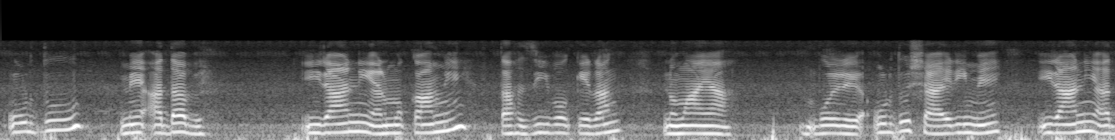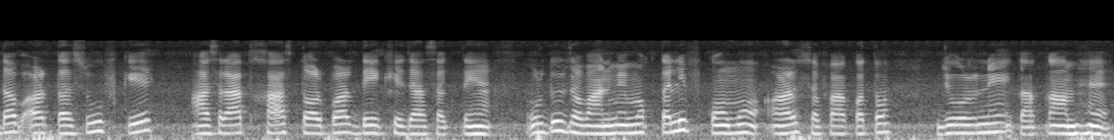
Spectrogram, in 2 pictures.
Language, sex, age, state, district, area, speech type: Urdu, female, 30-45, Bihar, Madhubani, rural, spontaneous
